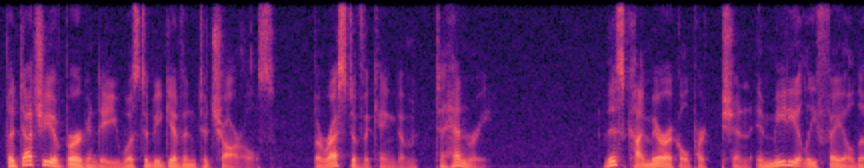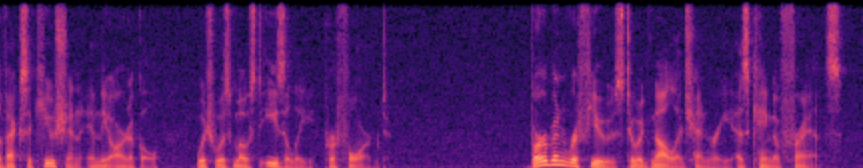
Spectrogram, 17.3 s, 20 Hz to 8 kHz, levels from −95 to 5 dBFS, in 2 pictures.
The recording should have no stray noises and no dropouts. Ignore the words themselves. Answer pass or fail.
fail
